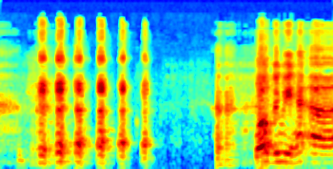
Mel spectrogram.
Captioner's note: laughs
